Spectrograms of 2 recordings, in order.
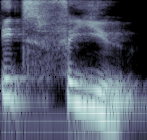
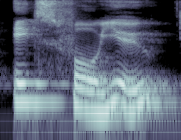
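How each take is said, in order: First: The word 'for' is reduced and weak. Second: The word 'for' is said fully.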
